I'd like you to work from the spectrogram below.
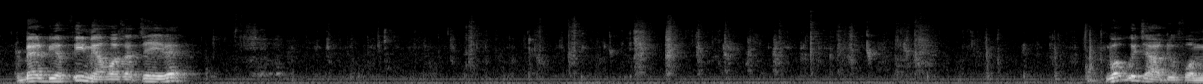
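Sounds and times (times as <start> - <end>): lip smacks: 2.1 - 11.0
chewing with wet mouth clicks: 2.1 - 11.1.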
